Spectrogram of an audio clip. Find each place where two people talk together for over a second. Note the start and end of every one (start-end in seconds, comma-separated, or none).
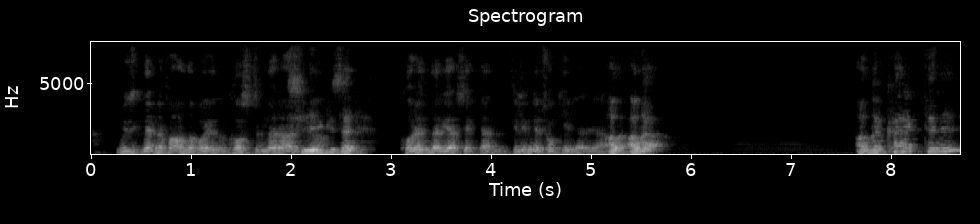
none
